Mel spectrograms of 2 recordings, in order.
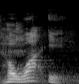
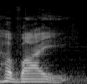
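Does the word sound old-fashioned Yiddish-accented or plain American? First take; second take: plain American; Yiddish-accented. First: The word has a plain American pronunciation. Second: The word has an old Yiddish-style pronunciation. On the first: The speaker calls it right. "It's Hawaii" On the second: The speaker calls it wrong.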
